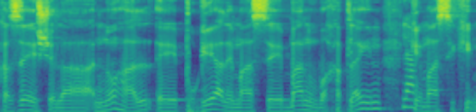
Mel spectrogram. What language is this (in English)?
Hebrew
